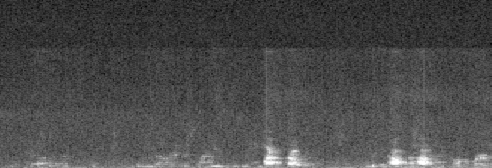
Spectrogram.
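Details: Cavalier King Charles Spaniel puppies from Robin and Myra's litters, indoors on a chilly Monday morning near Halloween in the US, giving soft whimpers, then two pairs of louder yelping yips with quiet murmurs between.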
